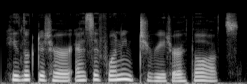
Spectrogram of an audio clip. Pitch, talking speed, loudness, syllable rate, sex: 185 Hz, 265 wpm, -15 LUFS, 5.5 syllables/s, female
